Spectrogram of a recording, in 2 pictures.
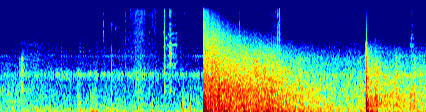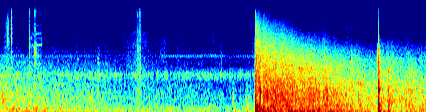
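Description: Aerial firework shells exploding: two loud booms, about two seconds in and again near seven seconds in, each followed by a long fading echo. A sharper single crack comes after each boom, with faint pops in between.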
